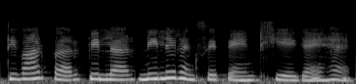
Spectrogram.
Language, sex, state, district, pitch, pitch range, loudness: Hindi, female, Bihar, Begusarai, 225 Hz, 205-250 Hz, -23 LUFS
